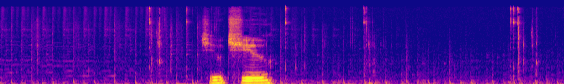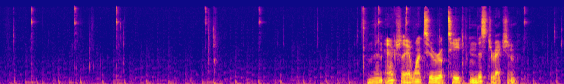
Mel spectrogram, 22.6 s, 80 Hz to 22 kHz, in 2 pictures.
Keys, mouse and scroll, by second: 3.7-5.8 drag, 7.2-10.2 shift+drag, 11.9 click, 13.7-15.4 shift+drag, 16.4-18.6 drag, 19.0 click, 20.4 alt+r, 21.7-22.5 drag.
